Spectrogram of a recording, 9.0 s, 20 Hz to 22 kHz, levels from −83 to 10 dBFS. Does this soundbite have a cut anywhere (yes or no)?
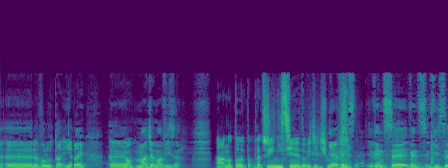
yes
